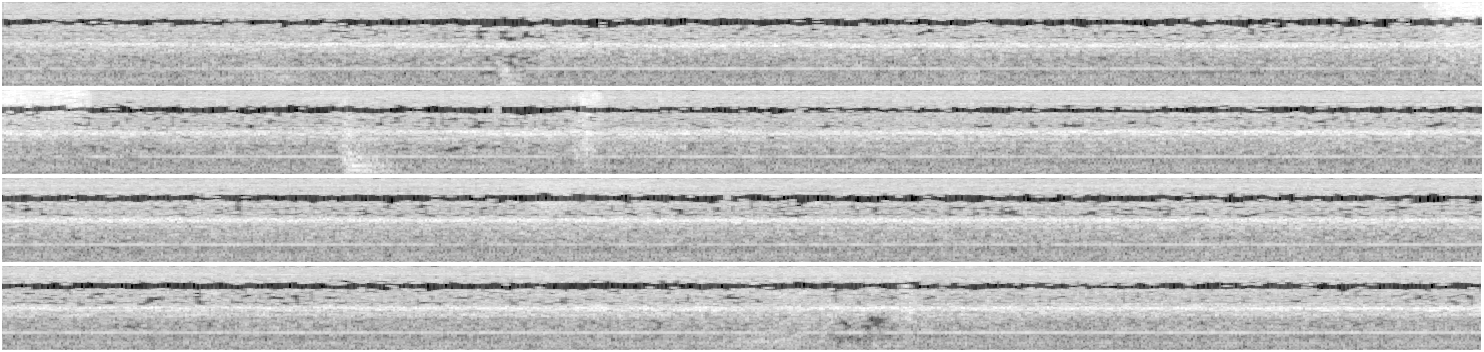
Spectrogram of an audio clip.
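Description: Steady machine drone with hiss and two constant tones, from running body-shop equipment, with one brief knock about nine seconds in.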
